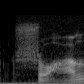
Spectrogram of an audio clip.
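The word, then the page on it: shuang3: tone 3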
